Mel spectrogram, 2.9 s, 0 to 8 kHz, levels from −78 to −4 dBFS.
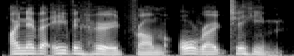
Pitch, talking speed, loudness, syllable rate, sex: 125 Hz, 185 wpm, -16 LUFS, 4.5 syllables/s, female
